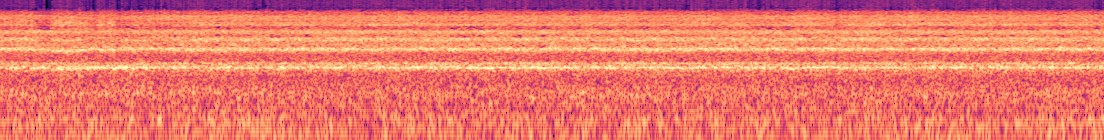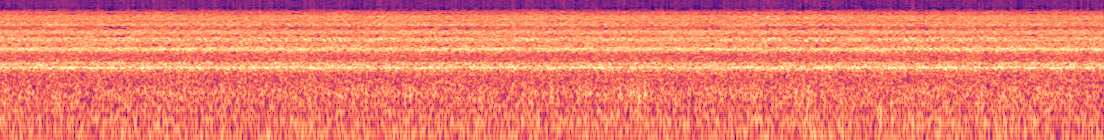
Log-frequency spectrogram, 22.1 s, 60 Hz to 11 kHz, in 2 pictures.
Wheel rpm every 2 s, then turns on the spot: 230, 230, 240, 230, 230, 240, 230, 240, 240, 230, 240.
none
